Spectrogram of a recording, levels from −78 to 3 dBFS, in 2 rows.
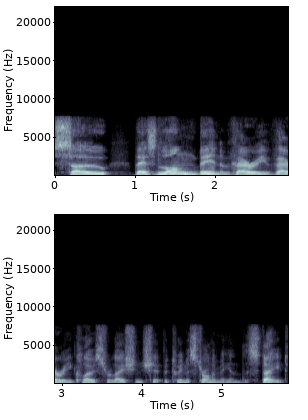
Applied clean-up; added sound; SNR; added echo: none; none; none; none.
